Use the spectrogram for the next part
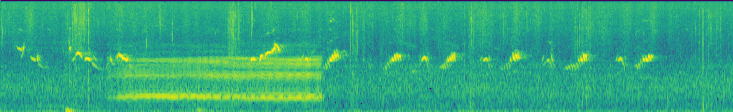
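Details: A single long, steady, nasal bleat of about one and a half seconds from one of the lambs grazing in a cool green forest. Bright bird chirps repeat quickly around the call, about twice a second, and a brief knock is heard near the start.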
